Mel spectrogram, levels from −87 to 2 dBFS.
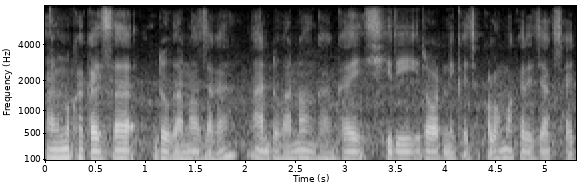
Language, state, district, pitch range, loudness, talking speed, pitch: Kokborok, Tripura, Dhalai, 95-110 Hz, -21 LUFS, 215 wpm, 100 Hz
